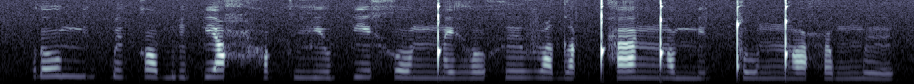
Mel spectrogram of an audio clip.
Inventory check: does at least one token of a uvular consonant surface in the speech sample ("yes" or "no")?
no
